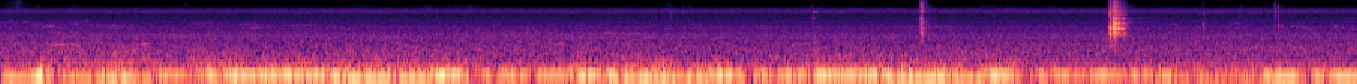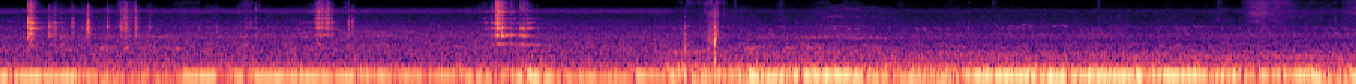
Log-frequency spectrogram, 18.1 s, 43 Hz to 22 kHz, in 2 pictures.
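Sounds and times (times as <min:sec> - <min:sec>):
light ringing clinks: 0:07.4 - 0:12.9.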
